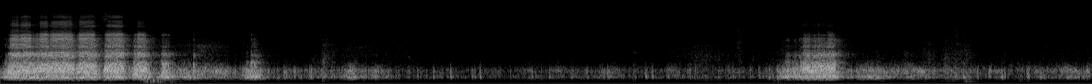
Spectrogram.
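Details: Fetal heartbeat at 26 weeks 5 days: faint, fast rhythmic pulsing at about 130–140 a minute under loud scraping probe noise.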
